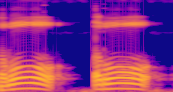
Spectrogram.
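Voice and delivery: low heavy "Ro" with O-like vowel and no pout; thick ro, unpouted. Shown as a demonstration. Teacher has students watch the mouth, thick unpouted ro. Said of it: "Mulut kita nggak monyong".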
